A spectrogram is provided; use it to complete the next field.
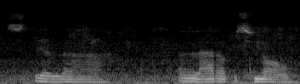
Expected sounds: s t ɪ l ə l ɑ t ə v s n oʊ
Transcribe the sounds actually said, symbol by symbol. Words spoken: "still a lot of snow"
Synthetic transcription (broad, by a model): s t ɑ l ə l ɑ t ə p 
